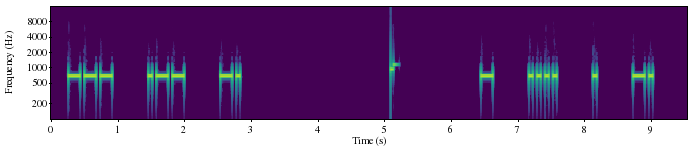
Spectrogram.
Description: Morse code, heard as a keyed tone, about 20 wpm, spaced as for 11 wpm, 700 Hz. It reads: OWN THEN
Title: 3x Character Spacing - Top 300 Words - 20wpm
